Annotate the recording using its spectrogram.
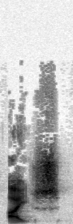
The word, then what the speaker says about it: eis: The Greek word translated unto is pronounced eis, E-I-S.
